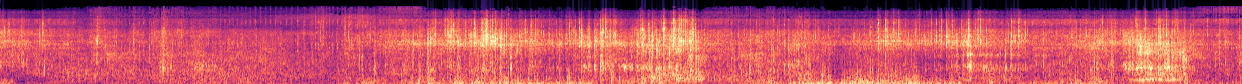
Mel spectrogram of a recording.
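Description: Wind buffeting the microphone, mixed with the rumble and clatter of a downhill mountain bike rolling fast over a rough dirt trail. It gets louder from about six seconds in.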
